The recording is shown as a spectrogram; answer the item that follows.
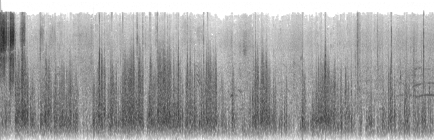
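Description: Crowd of spectators cheering and shouting together, a dense wash of many voices, with wind buffeting the microphone.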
